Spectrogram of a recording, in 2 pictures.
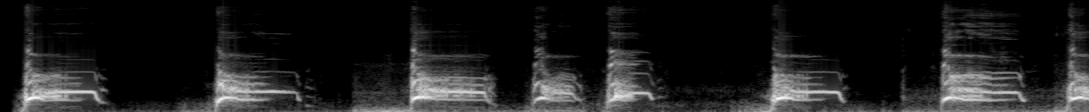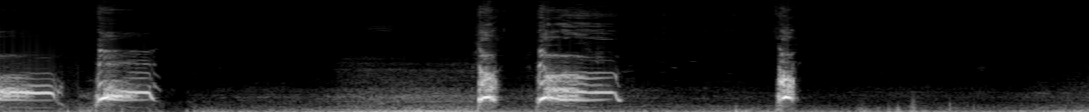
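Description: A Beagle howls in a run of short, mournful, baying notes, each dropping at the end.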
